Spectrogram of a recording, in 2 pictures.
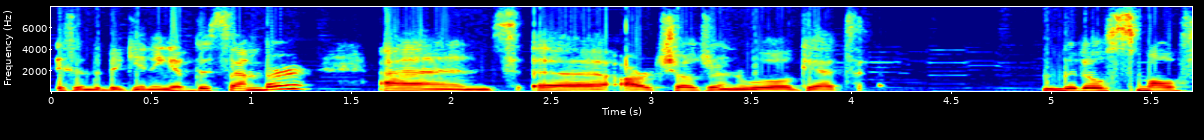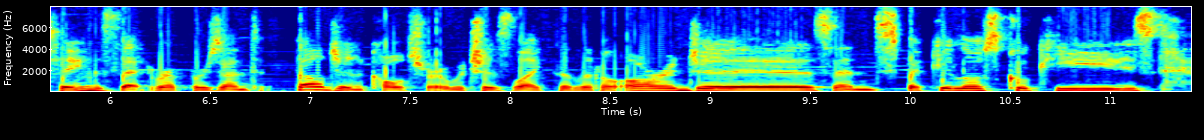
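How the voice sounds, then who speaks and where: A woman's voice: sits low, unhurried, mellow, lo-fi sound, faint music behind. A woman, a podcast guest, explaining family life in a reflective, thoughtful way. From United States. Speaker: guest, parenting coach. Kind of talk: podcast conversation.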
